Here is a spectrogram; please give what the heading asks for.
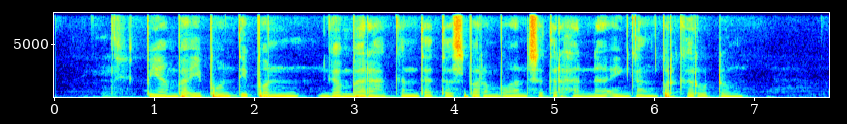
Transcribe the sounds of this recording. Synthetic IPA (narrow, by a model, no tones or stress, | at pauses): piambaʔipʊnd̪ipʊnŋɡambaɾʔakənt̪ɛt̪əspəɾəmpuansəd̪̥ərhanaiŋkaŋb̥ərɡ̥əɾud̥ʊŋ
